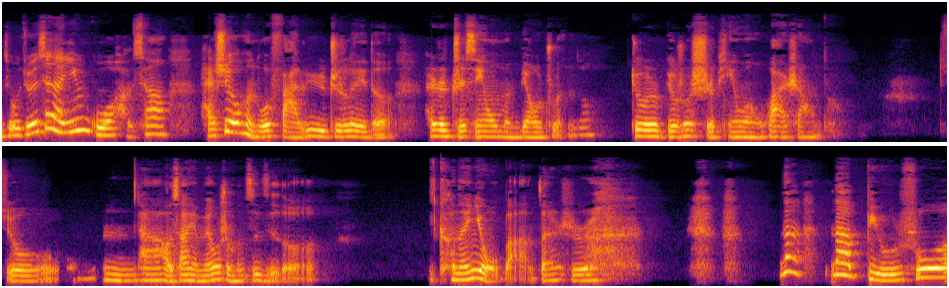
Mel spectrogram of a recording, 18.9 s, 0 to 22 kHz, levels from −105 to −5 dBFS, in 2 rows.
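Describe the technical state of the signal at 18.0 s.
At 18.0 s the signal is intact, with no audible fault at that moment.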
